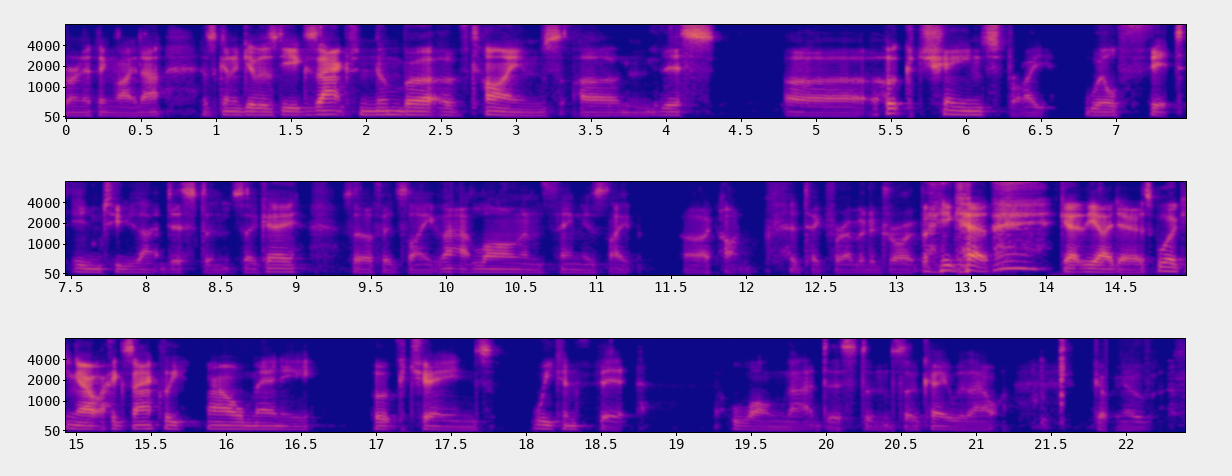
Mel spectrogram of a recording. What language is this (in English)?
English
